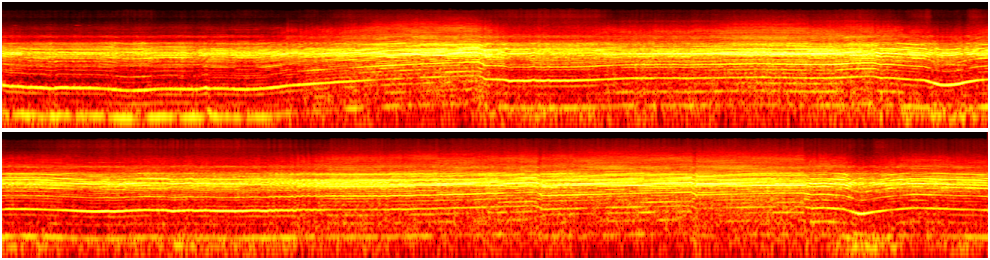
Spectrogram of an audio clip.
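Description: Superstock racing motorcycle engine heard from an onboard camera at race speed, running hard at high revs. The pitch sinks in the first couple of seconds, climbs again, then holds high. It dips sharply and recovers twice, about halfway through and near the end, over a steady rush of wind and road noise.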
